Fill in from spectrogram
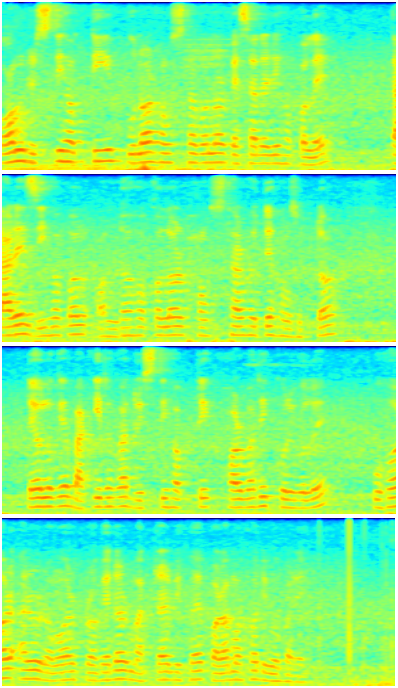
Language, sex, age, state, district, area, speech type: Assamese, male, 30-45, Assam, Kamrup Metropolitan, urban, read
